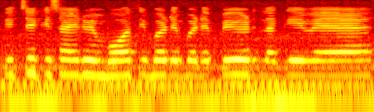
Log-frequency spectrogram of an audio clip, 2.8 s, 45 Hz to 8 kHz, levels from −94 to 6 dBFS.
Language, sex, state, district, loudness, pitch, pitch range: Hindi, female, Rajasthan, Bikaner, -14 LUFS, 250 Hz, 245-255 Hz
